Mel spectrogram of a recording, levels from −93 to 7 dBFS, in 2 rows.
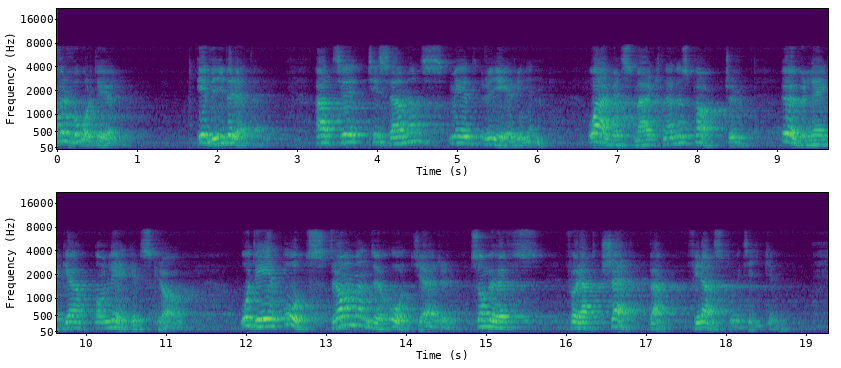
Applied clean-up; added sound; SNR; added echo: none; none; none; reverberation time 0.6 s.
